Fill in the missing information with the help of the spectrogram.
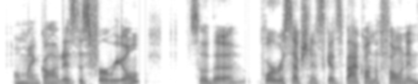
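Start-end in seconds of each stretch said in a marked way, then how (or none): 0.2-1.4 acted-out incredulous disbelief. Retelling overhearing a woman screaming at a receptionist: retelling own disbelief. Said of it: "I'm just".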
